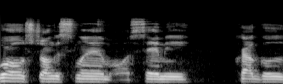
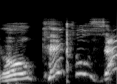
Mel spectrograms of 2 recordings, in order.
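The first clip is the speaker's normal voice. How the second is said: high, rising mock disbelief; mock incredulity; 14 semitones higher than usual. Viewer reacting to Tozawa stopping Chad Gable, mock incredulous. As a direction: voice leaping up in exaggerated surprise. Acts startled reaction to the intervention.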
